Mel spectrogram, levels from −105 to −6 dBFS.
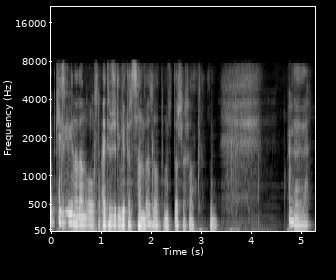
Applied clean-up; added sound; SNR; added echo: neural mask model DeepFilterNet 3.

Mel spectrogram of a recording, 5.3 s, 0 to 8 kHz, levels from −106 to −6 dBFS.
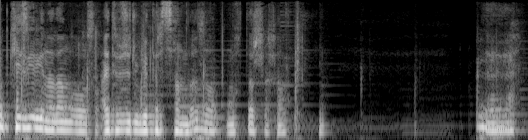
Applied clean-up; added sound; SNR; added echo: neural mask model RNNoise.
